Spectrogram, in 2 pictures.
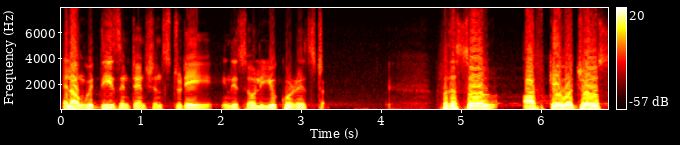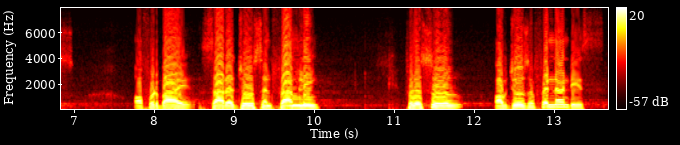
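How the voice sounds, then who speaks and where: A priest, presiding at Mass and speaking into a church microphone in solemn, measured tones. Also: male voice, fairly high pitch, darkish tone, smooth. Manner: solemn, measured liturgical intoning. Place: large cathedral, indoors. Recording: long reverb of a large cathedral.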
